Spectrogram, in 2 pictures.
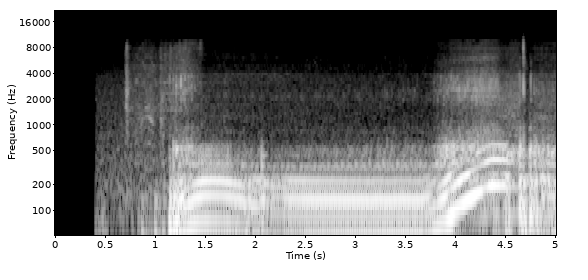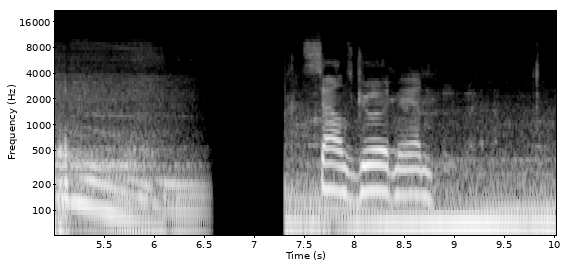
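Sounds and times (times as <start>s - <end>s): car engine starting and idling: 0.4s - 6.6s, 7.3s - 10.0s.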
